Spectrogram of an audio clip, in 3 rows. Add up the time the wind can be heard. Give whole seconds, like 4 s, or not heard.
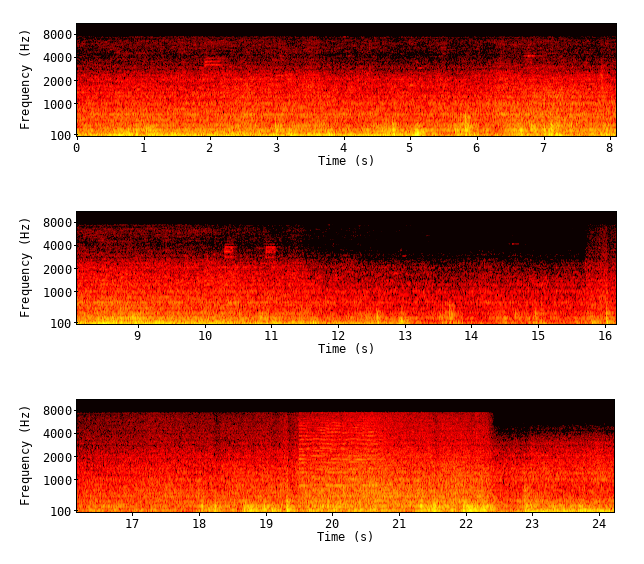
24 s.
